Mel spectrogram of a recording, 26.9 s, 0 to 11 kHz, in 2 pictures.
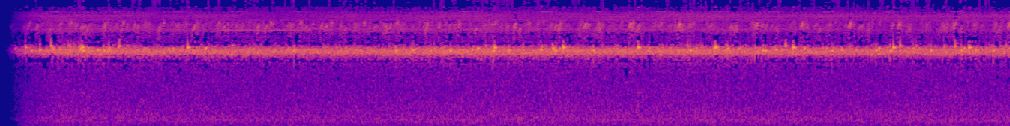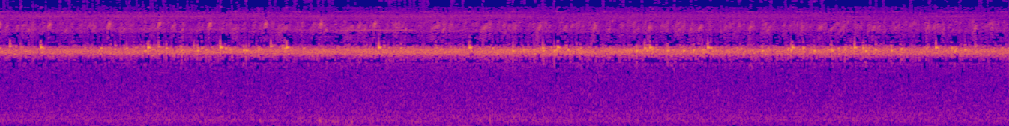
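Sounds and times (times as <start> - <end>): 
peeper frogs: 0.0 - 26.9.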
